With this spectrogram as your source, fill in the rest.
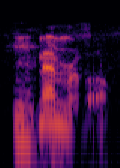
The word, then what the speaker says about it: memorable: when we say memorable we don't really pronounce that o sounds like mem memorable can you repeat memorable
